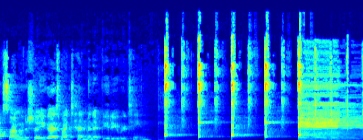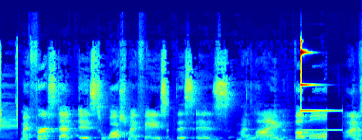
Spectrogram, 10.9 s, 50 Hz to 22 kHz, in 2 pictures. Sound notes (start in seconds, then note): 2.4 countdown timer; 10.0 ding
